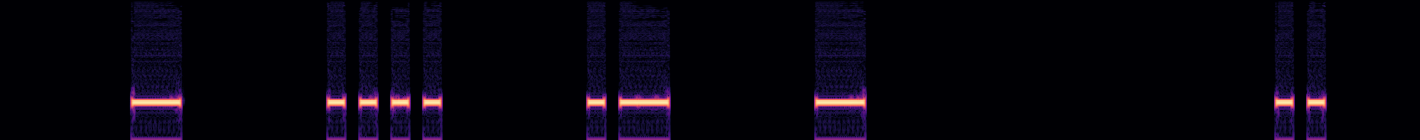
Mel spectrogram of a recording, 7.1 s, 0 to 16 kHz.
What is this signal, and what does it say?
Morse code, heard as a keyed tone, about 15 wpm, spaced as for 8 wpm, 1000 Hz. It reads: THAT I
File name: qotdfiles / 8wpm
